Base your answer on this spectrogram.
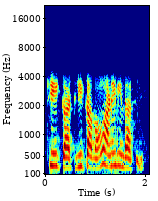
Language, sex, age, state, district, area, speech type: Sindhi, female, 30-45, Maharashtra, Thane, urban, conversation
